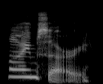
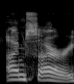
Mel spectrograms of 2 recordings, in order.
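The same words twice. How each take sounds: First: "I'm sorry" in a gentle high whisper. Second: Said in the usual way. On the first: Real, not acted. Comforting a hurt viewer.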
